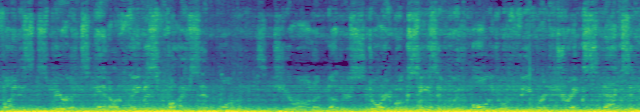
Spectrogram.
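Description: Steady low road and engine rumble inside a moving car's cabin, with a radio broadcast's voices faintly underneath.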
